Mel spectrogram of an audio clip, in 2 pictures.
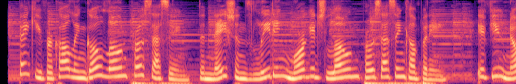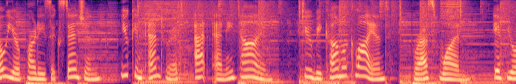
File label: IVR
